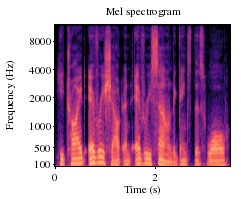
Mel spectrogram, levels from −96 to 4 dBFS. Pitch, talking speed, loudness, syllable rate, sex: 105 Hz, 170 wpm, -17 LUFS, 4.5 syllables/s, male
